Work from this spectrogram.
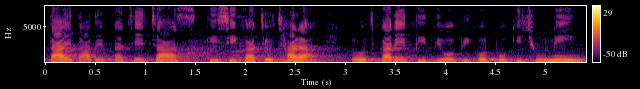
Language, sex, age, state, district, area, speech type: Bengali, female, 30-45, West Bengal, Paschim Bardhaman, urban, spontaneous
